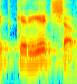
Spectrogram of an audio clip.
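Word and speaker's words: creature: دراسي كورس يعني وكلمه كريتشر خد بالك التي يو في اللغه الانجليزيه بتتنطق تشا التي يو في الانجلش دايما بننطقها ايه يا جماعه تشا فركز وانت بتنطق كده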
